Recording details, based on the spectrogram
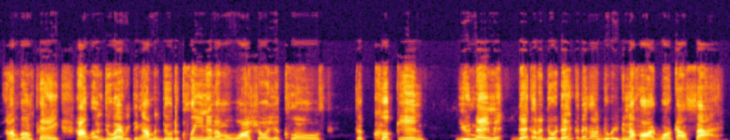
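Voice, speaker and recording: Soft-spoken New York man, dry sound. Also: high voice, no room sound. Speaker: vlogger. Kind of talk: casual advice to viewers.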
